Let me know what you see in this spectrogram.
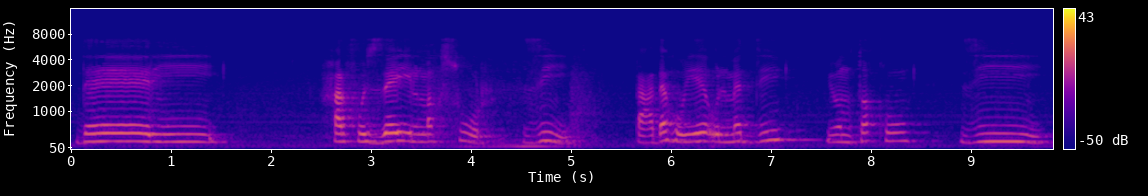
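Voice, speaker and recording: Slow, deliberate Arabic phonics teacher. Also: mid-range voice, darkish tone, reverberant, muffled recording. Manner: drawn-out example words after brisk letter rules. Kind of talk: slow recited phonics lesson.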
